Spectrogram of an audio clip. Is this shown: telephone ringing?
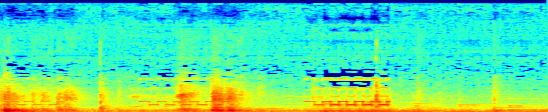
yes

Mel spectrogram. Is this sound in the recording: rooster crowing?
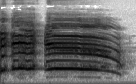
yes

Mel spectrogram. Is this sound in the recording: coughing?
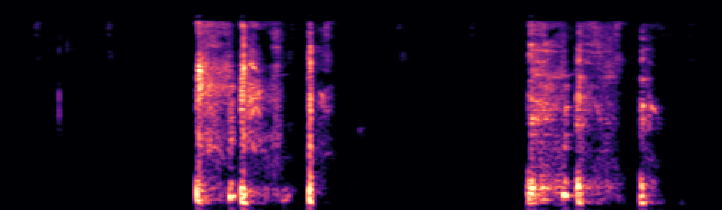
yes

